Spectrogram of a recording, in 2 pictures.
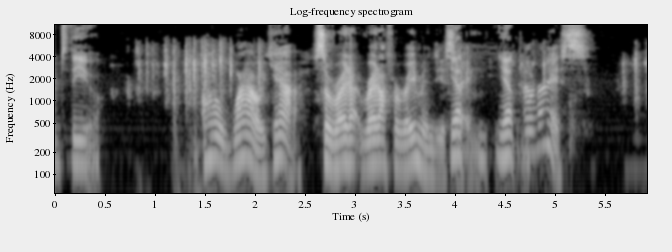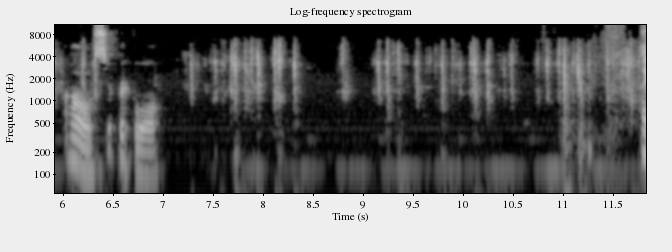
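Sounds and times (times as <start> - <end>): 
speech: 0.0 - 0.6, 1.4 - 5.4, 6.0 - 7.0
low steady hum: 0.0 - 11.8
typing on a computer keyboard: 0.6 - 2.2, 5.6 - 6.4, 7.2 - 11.8.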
